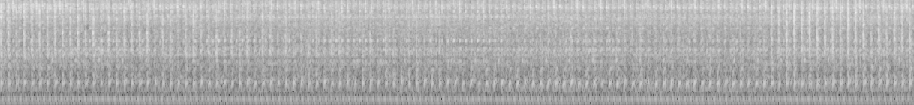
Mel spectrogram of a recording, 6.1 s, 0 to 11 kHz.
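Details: Audi A4 B7, warm idle, no fault codes: a steady, fairly even flapping tick about three times a second over the engine; source not located, owner suspects a loose timing belt tensioner.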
